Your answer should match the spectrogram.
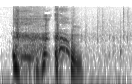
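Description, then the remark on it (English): Two quick, raspy bursts of coughing and throat clearing from the speaker leading a Bible study, fairly loud, one right after the other, then quiet. “And I did all that without coughing a whole lot.”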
